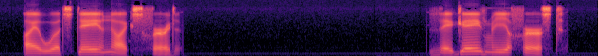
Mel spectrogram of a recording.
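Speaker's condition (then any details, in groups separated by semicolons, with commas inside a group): ALS, speech-generating device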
